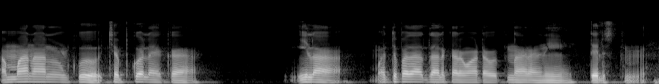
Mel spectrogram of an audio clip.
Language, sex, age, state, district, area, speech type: Telugu, male, 18-30, Andhra Pradesh, N T Rama Rao, urban, spontaneous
